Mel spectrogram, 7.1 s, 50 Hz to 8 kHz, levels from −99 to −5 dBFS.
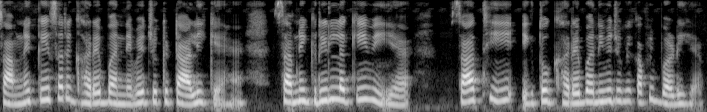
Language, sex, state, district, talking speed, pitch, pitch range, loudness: Hindi, female, Bihar, Sitamarhi, 245 wpm, 240 Hz, 210-260 Hz, -24 LUFS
